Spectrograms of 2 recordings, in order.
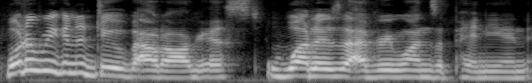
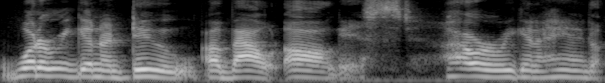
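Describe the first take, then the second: First: Said in the usual way. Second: A hint of a Southern American accent; mildly Southern-accented villager. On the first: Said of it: "They definitely wouldn't have a Southern accent". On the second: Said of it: "I don't know why I gave them a Southern accent".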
